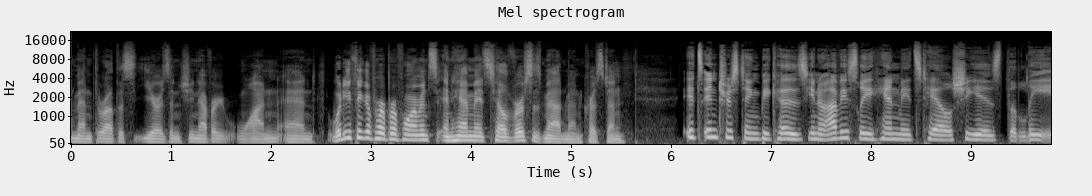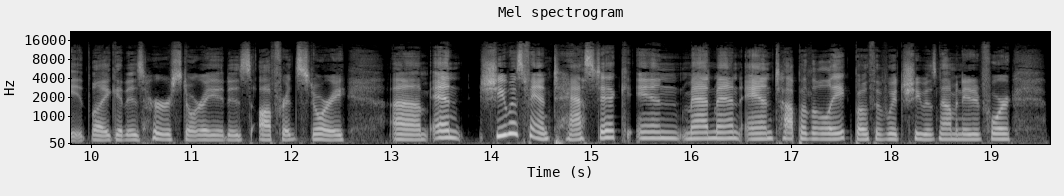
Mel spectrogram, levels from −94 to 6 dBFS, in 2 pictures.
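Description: No technical faults can be heard anywhere in the recording.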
